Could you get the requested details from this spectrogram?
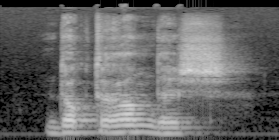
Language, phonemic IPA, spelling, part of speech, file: Dutch, /dɔktoˈrɑndʏs/, drs., noun, Nl-drs..ogg
- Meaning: abbreviation of doctorandus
